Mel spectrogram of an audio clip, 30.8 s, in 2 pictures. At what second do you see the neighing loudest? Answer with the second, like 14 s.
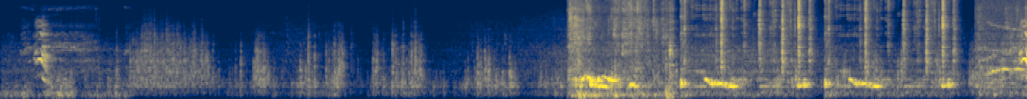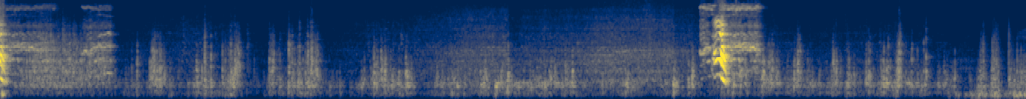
26 s.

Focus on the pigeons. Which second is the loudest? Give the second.
9 s.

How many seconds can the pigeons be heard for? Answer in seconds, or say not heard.
7 s.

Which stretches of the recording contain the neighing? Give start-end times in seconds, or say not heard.
0.3-1.9, 15.1-17.1, 25.9-26.8.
